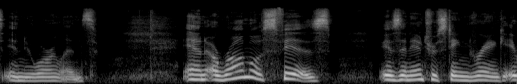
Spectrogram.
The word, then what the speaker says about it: Ramos Fizz: in recent times, and it's the Ramos Fizz, or as it used to be widely mispronounced back in the past, as the Ramos Fizz.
